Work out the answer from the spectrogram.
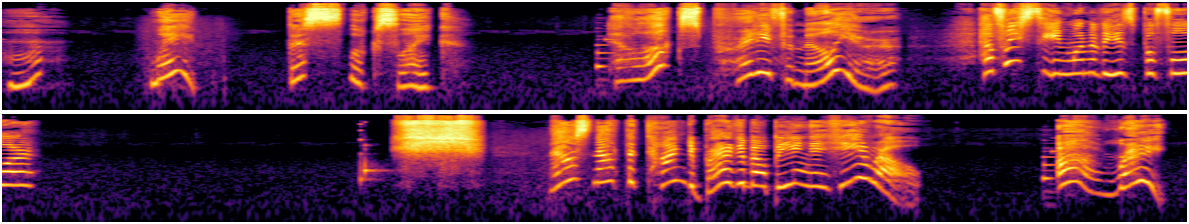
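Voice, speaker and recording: A woman voicing a tiny, childlike fairy companion in a video game, excitable and nosy with a squeaky voice. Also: takes it slowly, long pauses, a little hiss or hum, full character voice. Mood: curious. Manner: excitable, exclamatory. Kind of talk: video game cutscene acting. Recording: background music behind dialogue. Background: game music.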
